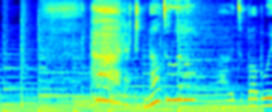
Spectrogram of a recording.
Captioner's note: sighs happily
